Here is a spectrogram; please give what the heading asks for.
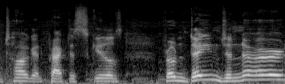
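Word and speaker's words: Knerd: practice skills from Danger Nerd. It's Danger K-N-E-R-D. The K is silent like knife or knife or knob or knight.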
